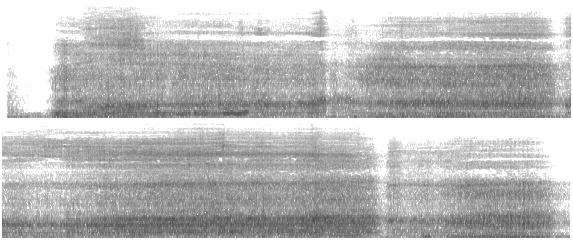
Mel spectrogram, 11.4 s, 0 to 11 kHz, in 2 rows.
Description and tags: Demon growl 3
demonic, sounds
